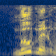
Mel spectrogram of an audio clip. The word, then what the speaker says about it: MVMT: Movement watches, spelled MVMT but pronounced movement, was founded on the belief that style shouldn't break the bank.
